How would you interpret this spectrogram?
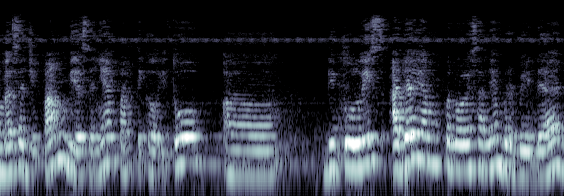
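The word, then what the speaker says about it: へ: Kemudian untuk partikel e yang berarti ke itu ditulis menggunakan hiragana he.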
